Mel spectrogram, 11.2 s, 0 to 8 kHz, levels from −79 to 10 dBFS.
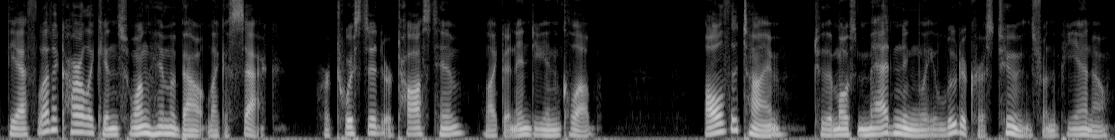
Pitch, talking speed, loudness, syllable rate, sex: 130 Hz, 160 wpm, -18 LUFS, 4.9 syllables/s, male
